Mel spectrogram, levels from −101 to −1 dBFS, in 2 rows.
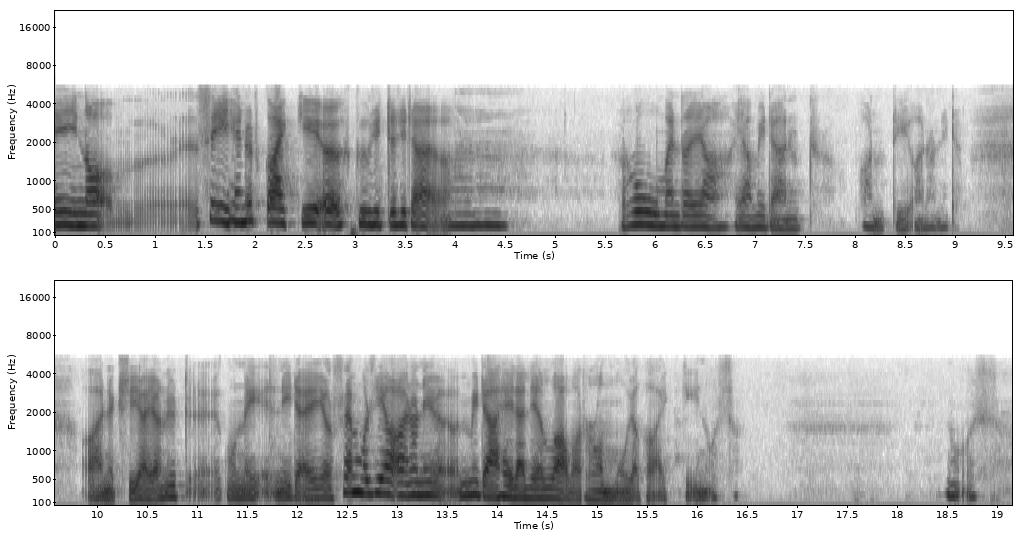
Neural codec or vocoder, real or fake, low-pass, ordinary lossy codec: none; real; 5.4 kHz; none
